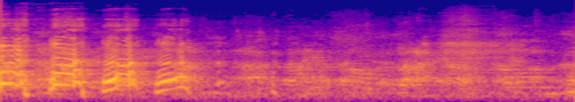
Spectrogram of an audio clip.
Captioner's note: laughter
